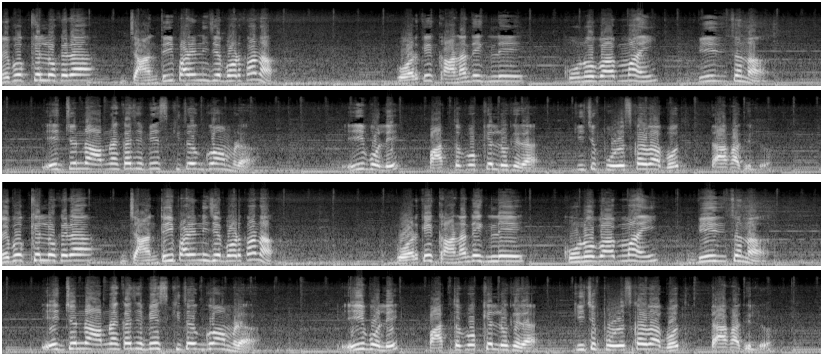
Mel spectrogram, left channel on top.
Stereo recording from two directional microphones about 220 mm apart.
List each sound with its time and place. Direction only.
0.0 s speech: 25° right (ahead or behind)
4.0 s speech: 25° right (ahead or behind)
8.6 s speech: 25° right (ahead or behind)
